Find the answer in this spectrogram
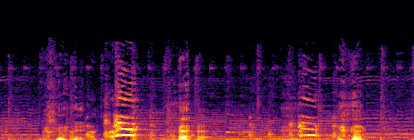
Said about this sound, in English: Now you got chickens in the place? I don't see them in the studio.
